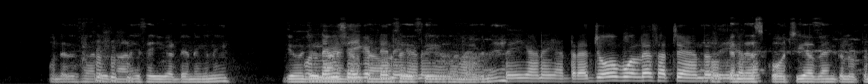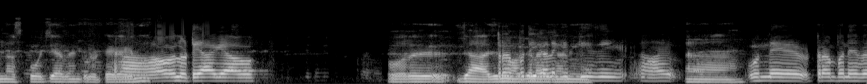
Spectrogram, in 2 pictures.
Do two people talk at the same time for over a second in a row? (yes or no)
yes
